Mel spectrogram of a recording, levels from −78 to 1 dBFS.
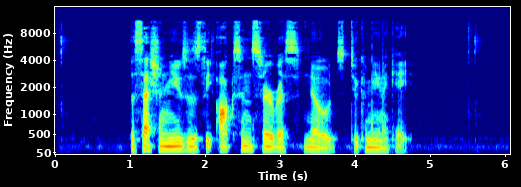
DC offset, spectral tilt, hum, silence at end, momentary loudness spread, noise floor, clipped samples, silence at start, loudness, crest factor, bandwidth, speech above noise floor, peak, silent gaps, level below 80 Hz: under 0.1%; -4 dB/octave; none; 1.4 s; 10 LU; -65 dBFS; under 0.1%; 1 s; -23 LUFS; 24 dB; 11.5 kHz; 41 dB; 0 dBFS; none; -50 dBFS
